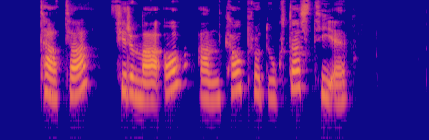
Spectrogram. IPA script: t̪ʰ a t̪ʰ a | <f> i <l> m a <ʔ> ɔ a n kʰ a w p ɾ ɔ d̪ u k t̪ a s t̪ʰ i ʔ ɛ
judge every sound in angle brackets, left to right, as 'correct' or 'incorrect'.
correct, incorrect, correct

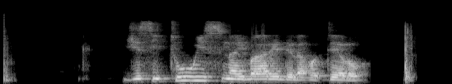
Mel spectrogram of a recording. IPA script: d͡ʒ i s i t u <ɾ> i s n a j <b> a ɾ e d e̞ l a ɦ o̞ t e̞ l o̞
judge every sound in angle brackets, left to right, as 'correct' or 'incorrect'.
incorrect, correct

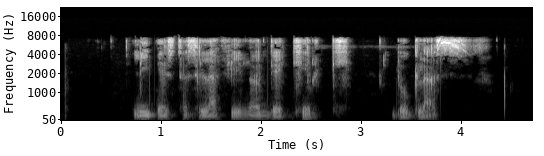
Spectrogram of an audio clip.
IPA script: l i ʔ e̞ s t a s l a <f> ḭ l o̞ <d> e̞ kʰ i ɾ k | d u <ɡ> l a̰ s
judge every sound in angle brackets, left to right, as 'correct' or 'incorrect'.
correct, correct, correct

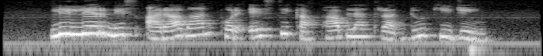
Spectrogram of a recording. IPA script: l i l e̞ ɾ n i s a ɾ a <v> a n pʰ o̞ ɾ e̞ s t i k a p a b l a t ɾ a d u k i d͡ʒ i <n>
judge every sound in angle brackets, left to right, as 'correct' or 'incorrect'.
incorrect, correct

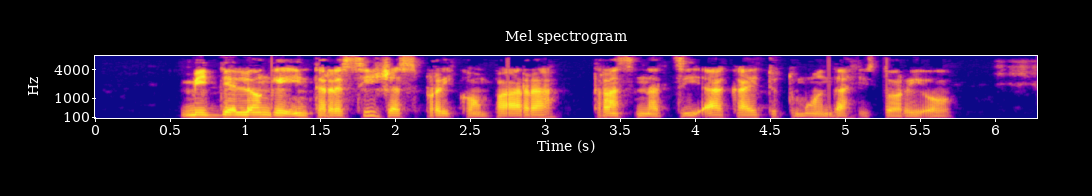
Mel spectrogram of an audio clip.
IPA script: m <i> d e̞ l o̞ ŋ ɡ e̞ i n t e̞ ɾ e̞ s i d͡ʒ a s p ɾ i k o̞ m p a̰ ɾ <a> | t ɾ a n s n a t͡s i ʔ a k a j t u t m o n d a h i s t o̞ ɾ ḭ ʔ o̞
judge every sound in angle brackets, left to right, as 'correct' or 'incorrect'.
correct, correct

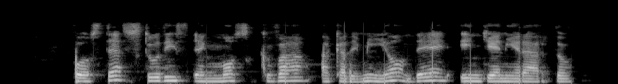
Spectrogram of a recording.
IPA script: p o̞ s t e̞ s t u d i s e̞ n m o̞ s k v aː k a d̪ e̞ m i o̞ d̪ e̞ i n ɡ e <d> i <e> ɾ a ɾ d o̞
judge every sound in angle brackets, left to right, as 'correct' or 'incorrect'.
incorrect, correct

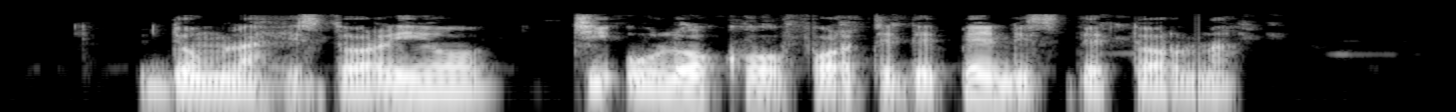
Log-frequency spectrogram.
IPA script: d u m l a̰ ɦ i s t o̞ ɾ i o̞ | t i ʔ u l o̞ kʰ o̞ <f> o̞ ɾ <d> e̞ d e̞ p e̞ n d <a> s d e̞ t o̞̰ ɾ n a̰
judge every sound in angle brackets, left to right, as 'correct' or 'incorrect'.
correct, incorrect, incorrect

